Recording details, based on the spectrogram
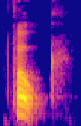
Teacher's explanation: So with the word folk, there's no L pronunciation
